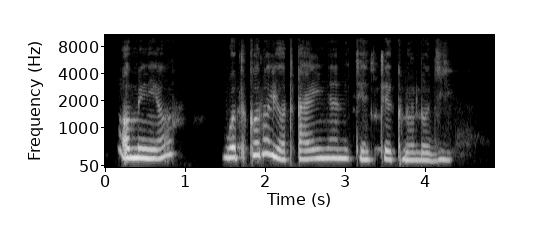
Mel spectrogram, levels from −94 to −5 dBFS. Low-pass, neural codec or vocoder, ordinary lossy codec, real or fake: 9.9 kHz; codec, 24 kHz, 3 kbps, HILCodec; none; fake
